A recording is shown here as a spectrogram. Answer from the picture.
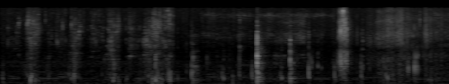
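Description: Close-miked chewing and lip smacks on a mouthful of soft cheesy mashed potato, a string of small irregular wet clicks. A spoon scrapes the plate briefly about four seconds in.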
